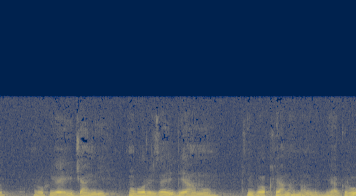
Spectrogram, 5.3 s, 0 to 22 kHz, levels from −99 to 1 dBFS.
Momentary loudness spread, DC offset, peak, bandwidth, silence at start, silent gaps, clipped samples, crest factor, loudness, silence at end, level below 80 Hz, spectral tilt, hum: 11 LU; under 0.1%; -6 dBFS; 11.5 kHz; 0 s; none; under 0.1%; 16 dB; -23 LUFS; 0 s; -44 dBFS; -8 dB/octave; none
